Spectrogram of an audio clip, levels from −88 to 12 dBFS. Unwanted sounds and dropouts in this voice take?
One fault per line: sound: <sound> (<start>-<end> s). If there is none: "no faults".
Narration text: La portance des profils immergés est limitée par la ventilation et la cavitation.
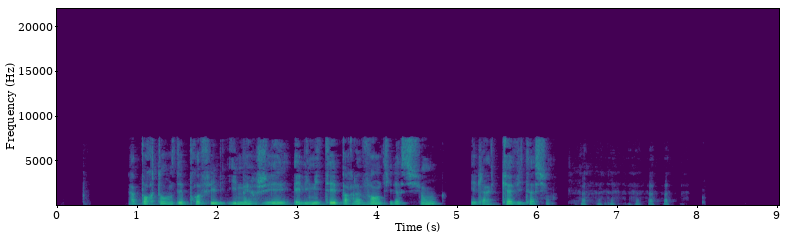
sound: laugh (6.4-7.9 s)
